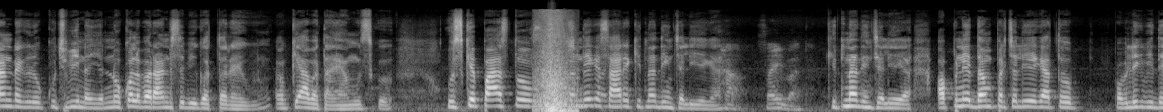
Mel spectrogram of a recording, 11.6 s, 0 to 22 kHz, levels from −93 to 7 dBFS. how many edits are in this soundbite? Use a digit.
1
